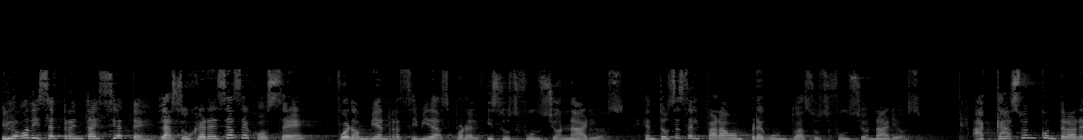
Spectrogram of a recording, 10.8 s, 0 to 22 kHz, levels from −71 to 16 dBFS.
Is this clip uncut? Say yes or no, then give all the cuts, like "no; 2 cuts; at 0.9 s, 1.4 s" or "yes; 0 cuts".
no; 3 cuts; at 4.8 s, 6.4 s, 9.7 s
